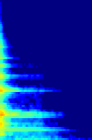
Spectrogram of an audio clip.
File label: Synclavier Strings, SOLO VI; ILIO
